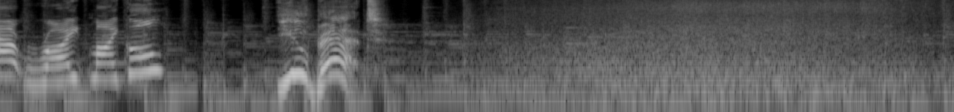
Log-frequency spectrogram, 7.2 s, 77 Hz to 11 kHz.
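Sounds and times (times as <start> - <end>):
speech: 0.3 - 1.3, 2.1 - 3.0
big ocean waves breaking on a beach: 3.3 - 7.1.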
